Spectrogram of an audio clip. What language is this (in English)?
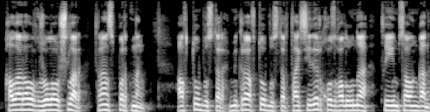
Kazakh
